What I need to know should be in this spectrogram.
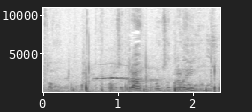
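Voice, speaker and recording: A chatty, excitable young man as an actor plays him talks colloquially in a high voice, repeating himself. Loud outdoor noise with clip-clopping fills this radio drama recording. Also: rapid-fire, lightly acted. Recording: noisy outdoor street sound effects.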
